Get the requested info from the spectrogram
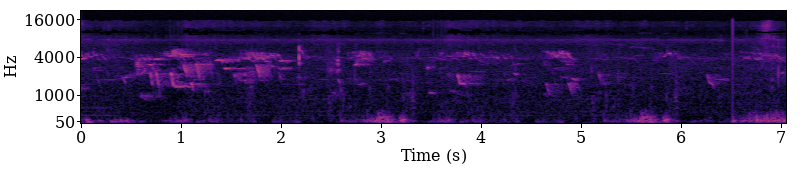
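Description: Small songbirds chirping and whistling, many short notes, with two brief low rumbles about three seconds in and near six seconds.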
